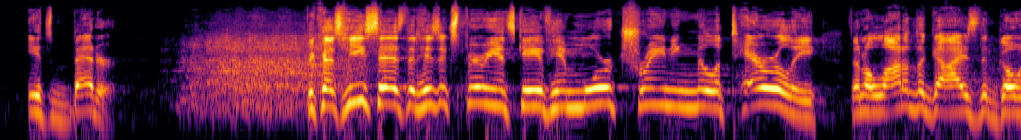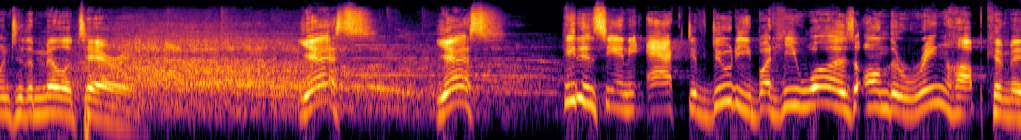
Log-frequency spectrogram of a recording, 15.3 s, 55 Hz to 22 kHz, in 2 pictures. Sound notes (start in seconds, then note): 1.2 laughter; 7.2 audience reacts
